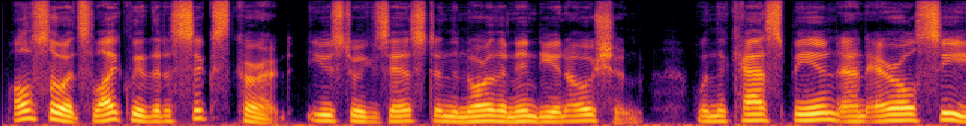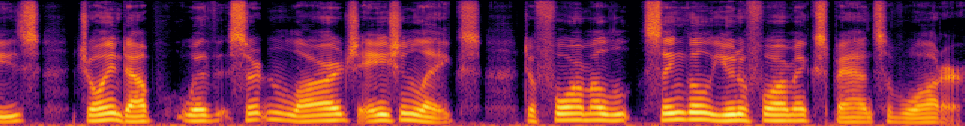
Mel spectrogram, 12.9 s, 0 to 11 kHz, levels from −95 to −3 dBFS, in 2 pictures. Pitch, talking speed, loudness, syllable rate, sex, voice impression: 145 Hz, 170 wpm, -15 LUFS, 4.8 syllables/s, male, very masculine, very adult-like, middle-aged, thick, tensed, powerful, bright, slightly hard, very clear, fluent, slightly raspy, very cool, intellectual, refreshing, very sincere, calm, mature, very friendly, very reassuring, slightly unique, slightly elegant, wild, sweet, slightly lively, kind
